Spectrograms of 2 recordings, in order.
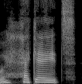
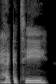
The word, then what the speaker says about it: Hecate: One such curse was found at a grave addressed to Hecate. I've also heard Hecate. Uh I've heard both ways on pronouncing her name.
